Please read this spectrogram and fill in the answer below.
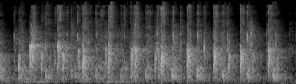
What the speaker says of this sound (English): I would like to give an applause for him for coming all the way from Peru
